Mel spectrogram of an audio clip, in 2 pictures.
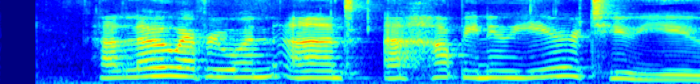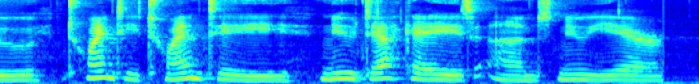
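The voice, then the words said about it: Voice still sounds sick. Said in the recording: “I've been sick for the last few weeks and you can probably still hear it in my voice.”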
